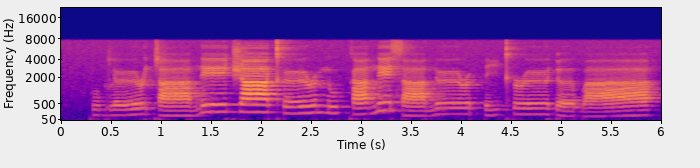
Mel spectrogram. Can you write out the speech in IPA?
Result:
ku˩ɡløː˩˧ɹ caː˩ n̪eː˥t͡ʃaː˥kʰøː˧˥ɹ nu˧ ka˧˥ n̪e˥saː˩ n̪øː˧ɹ θi˩˧ kʰɹøː˧ɗəː˩baː˩˧

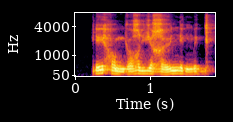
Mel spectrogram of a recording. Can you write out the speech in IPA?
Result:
ɾehɔ mʲɔʁvʲe ʁɘy̯neŋ͡meɡ

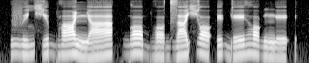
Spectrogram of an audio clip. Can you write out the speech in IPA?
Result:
vɪ˨˩˦ʎçɪ˩˥ bʱɑ˧˥ɲa˩˥ | ɡɔ˧˥˧bʱɔ˩ d͡za˩˥çɔ˥˨ ʔɪ˧˥ɡe˩˥ɦɔ˥˨ɡ ŋe˩ʔ

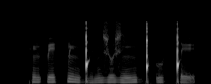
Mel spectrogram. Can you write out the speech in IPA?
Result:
kẽk͡pek͡pĩɡ͡ǃə̃ nzuzĩ ǃʼuǃe

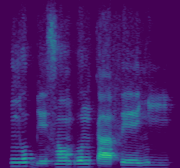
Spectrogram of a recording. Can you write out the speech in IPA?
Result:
ɲo˦ɡ͡be˨ zɔ̃˦bo˦n ka˨feː˧ɲi˧

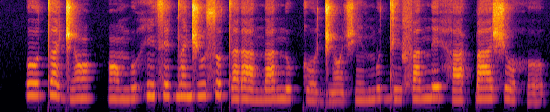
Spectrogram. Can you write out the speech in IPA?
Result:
o˦ta˦˨d͡ʒɔ̃˧ | ɔ̃˨mu˨˦ hĩ˦se˦ dã˦d͡ʒu˦so˦˨ta˧ ɾa˨ na˧nu˨ ko˨d͡ʒɔ̃˨ʃĩ˧ mu˧ di˧fa˦ne˦ ha˧k͡pa˦ ʃo˦˨ho˧

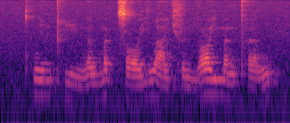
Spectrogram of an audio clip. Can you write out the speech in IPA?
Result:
kʷʰiː˧m pʰiː˨˩ŋɐ˧wmɐ˥k̚ sɔː˨˥j waː˨˩jfɵ˨˩njɔː˥jmɐ˧ŋ pʰɐ˨˥w

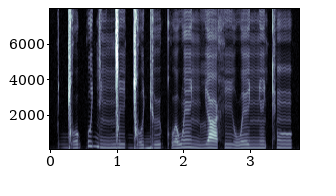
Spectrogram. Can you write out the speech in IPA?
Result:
ɡ͡ǀo˨ kʷɨ˦ɟẽ˨ɲŋ͡ǀi˨ɡ͡ǀo˨ ɟʉ˨˦kʷʼɐ˨˦ wẽ˦˨ɲ ʎa˦˨xi˦˨we˦ ɲẽ˦cʰũ˦

